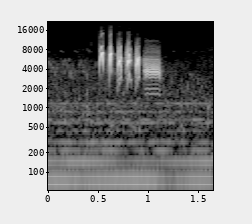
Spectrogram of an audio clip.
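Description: A Black-capped Chickadee gives five quick, high, sharp notes followed by a lower, harsh buzzy note, the familiar chick-a-dee pattern, over a quiet background.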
